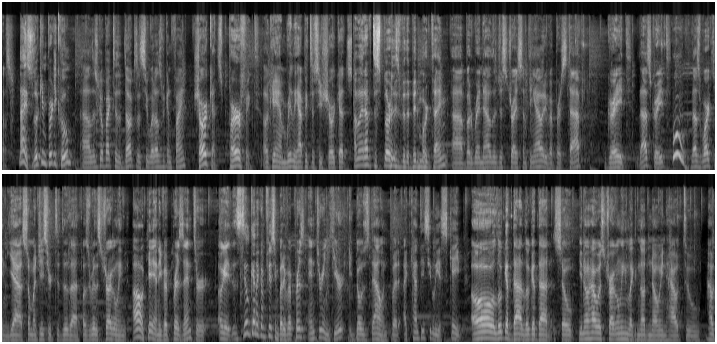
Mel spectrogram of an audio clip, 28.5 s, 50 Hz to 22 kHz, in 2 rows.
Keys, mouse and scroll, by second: 10.3 Tab, 10.9-13.7 typing, 12.4 Tab, 14.9 Tab, 15.1-18.0 typing, 18.3 Return, 20.0 Return, 20.4-21.5 typing, 21.6 Escape, 22.8 Escape, 23.5-24.7 typing, 24.9 Tab, 25.6 Return, 26.4 BackSpace, 27.5-28.5 typing.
